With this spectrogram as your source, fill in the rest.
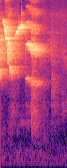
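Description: A female rusty-collared seedeater, or coleiro, kept in a breeding setup gives a bright, close high chirp that slides and fades, followed by a couple of softer short calls.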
